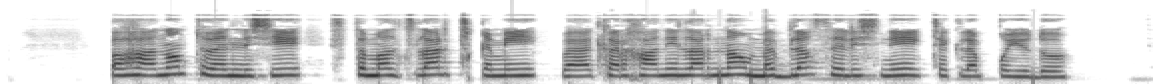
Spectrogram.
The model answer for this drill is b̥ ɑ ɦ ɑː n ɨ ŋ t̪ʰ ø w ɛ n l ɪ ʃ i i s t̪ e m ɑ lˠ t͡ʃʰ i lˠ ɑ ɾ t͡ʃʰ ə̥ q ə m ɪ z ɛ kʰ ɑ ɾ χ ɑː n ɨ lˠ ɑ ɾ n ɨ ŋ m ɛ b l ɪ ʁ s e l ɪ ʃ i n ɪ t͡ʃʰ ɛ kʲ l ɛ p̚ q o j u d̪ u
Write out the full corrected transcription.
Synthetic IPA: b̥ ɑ ɦ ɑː n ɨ ŋ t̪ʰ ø w ɛ n l ɪ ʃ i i s t̪ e m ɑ lˠ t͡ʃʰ i lˠ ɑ ɾ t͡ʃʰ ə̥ q ə m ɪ v ɛ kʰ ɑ ɾ χ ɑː n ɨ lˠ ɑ ɾ n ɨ ŋ m ɛ b l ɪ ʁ s e l ɪ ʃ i n ɪ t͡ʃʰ ɛ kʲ l ɛ p̚ q o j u d̪ u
